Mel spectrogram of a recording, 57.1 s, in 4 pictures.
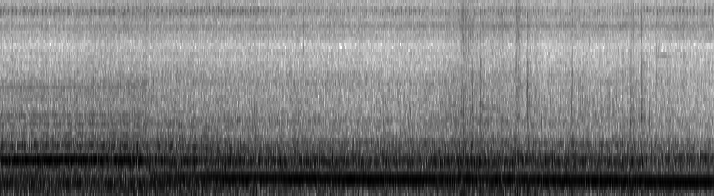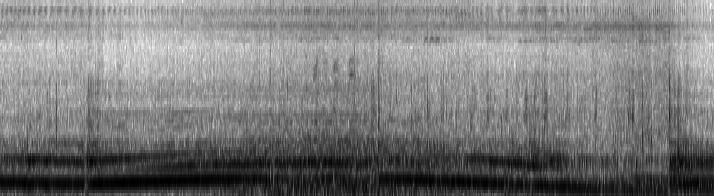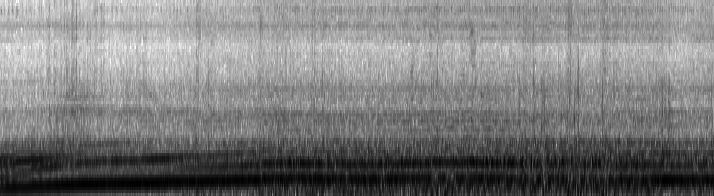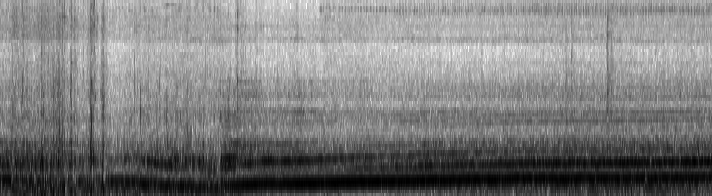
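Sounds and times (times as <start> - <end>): vehicle engine revving: 0.0 - 57.0.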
